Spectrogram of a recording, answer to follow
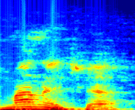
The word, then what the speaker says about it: manager: can see an exception we've got a vowel consonant vowel but it's short manager we haven't got double n following but it's an exception we need to learn that like change manage it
